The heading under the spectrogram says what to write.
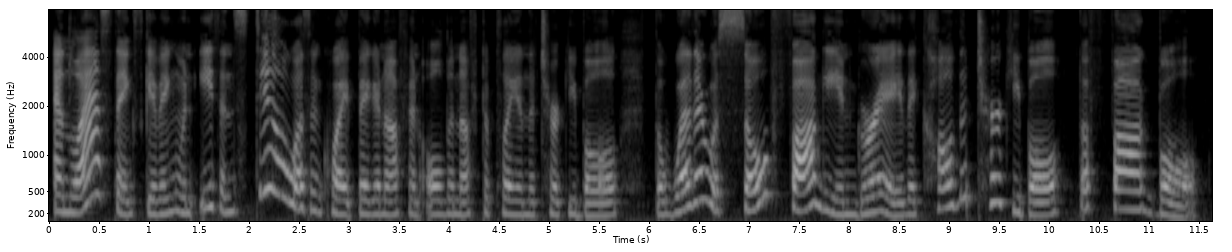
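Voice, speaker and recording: Reading from a children's picture book, a woman brings the story to life with an expressive delivery, speaking a little slowly in a mid-range voice.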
